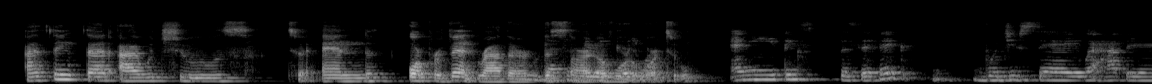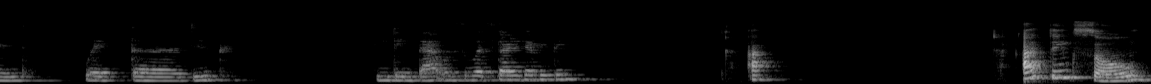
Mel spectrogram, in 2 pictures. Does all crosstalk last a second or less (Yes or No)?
No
